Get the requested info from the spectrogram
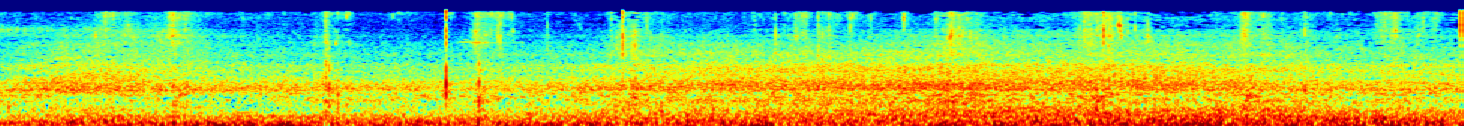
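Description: Steady rumble of traffic on a nearby road, with faint footsteps crunching on a gravel path.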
